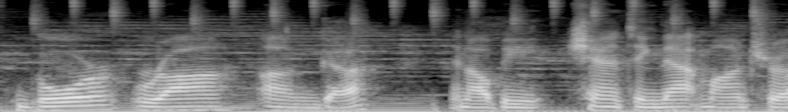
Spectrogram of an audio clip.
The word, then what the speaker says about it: Gauranga: The mantras that I'll be using today are Gauranga, pronounced Gor-ra-anga, and I'll be chanting that mantra on the head bead.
